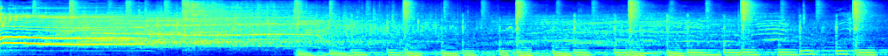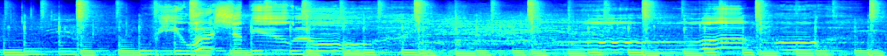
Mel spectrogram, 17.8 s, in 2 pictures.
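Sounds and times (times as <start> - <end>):
crowd cheering and whooping at a worship gathering: 0.0 - 8.7, 12.2 - 17.7
band music with low chords and pulsing beats: 0.0 - 17.7
speech: 3.0 - 6.5.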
